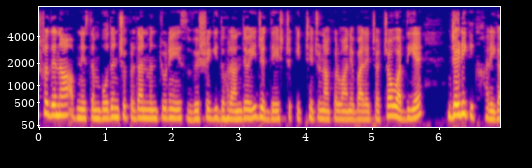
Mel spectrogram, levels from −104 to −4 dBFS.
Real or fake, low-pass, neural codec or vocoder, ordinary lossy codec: real; 7.2 kHz; none; none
